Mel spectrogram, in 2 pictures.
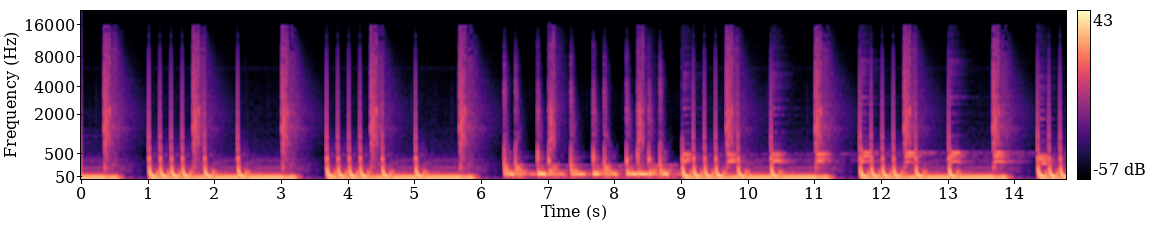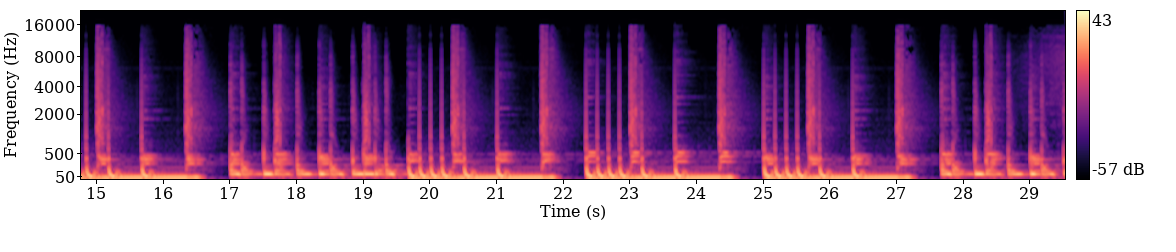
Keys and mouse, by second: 0.0 shift+drag, 0.5-1.5 shift+drag, 1.7 shift+click, 2.1 KP_3, 2.7 KP_1, 3.3 ctrl+z, 3.6-4.6 drag.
